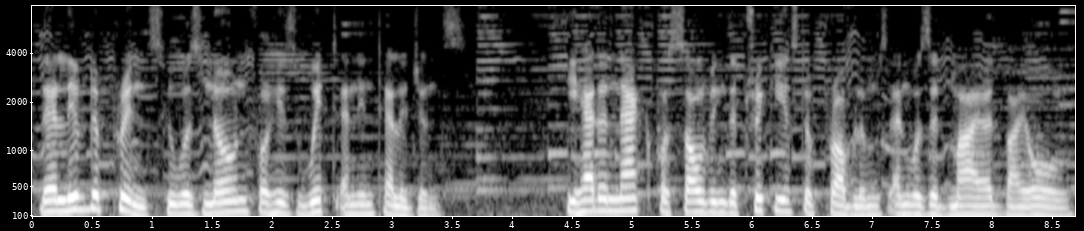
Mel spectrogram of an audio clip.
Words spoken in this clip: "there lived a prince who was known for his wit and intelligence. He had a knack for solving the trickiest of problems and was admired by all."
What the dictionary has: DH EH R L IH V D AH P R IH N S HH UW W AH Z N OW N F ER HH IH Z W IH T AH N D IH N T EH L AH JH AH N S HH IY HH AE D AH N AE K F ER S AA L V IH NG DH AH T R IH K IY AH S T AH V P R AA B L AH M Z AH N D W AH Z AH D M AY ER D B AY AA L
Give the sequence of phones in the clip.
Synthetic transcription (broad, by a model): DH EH R L IH V D AH P R IH N S HH UW W AH Z N OW N F ER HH IH Z W IH T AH N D IH N T EH L AH JH AH N S HH IY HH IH D AH N AE K F ER S AA L V IH NG DH AH T R IH K IY AH S T AH V P R AA B L AH M Z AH N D W AH Z AH D M AY ER D B AY AA L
